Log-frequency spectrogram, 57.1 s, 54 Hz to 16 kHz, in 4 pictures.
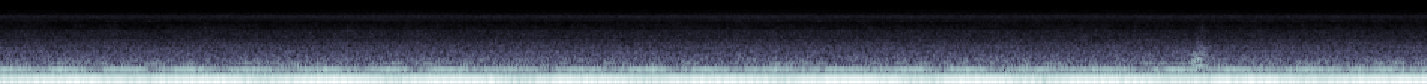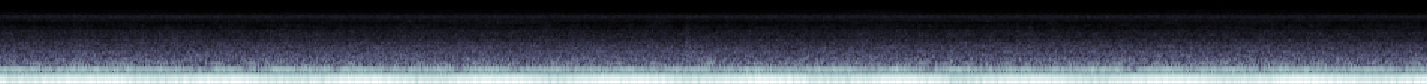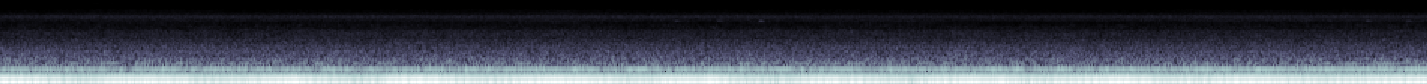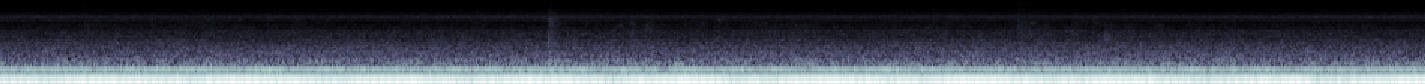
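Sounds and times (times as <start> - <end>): boat engine drone: 0.0 - 57.0
faint click: 48.3 - 49.4.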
